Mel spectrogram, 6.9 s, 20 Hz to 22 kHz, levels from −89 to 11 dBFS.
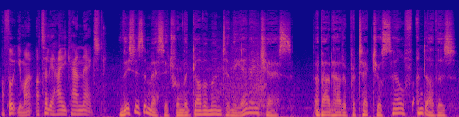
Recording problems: train or aircraft noise; noticeable; throughout; 20 dB below the speech

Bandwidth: 15.5 kHz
